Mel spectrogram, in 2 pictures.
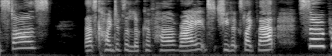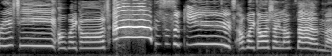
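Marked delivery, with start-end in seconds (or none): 3.7-5.5 high, drawn-out delighted gush; swooning, high-pitched excitement. Real, not acted. Gushing over pretty stickers. 5.6-5.9 very high, loud squeal; short piercing squeal; delighted squeal. Real, not acted. Squeals over cute stickers. 6.1-8.2 high, loud squeal of delight; giddy, high-pitched gushing; thrilled. Real, not acted. Squealing over cute stickers.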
